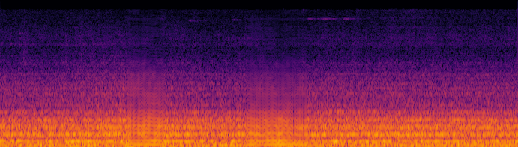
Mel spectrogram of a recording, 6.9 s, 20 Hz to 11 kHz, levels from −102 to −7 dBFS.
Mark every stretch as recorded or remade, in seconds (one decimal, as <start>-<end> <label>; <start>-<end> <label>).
0.0-1.7 recorded; 1.7-2.2 remade; 2.2-3.3 recorded; 3.3-4.1 remade; 4.1-6.9 recorded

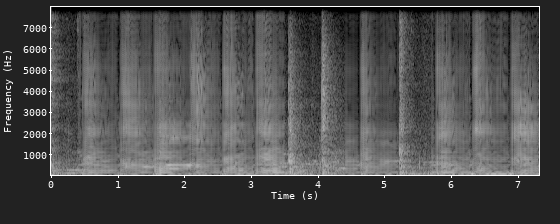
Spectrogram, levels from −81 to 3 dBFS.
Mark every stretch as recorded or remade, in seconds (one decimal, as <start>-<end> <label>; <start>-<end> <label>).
0.0-0.4 recorded; 0.4-3.5 remade; 3.5-4.4 recorded; 4.4-5.2 remade; 5.2-5.7 recorded; 5.7-7.3 remade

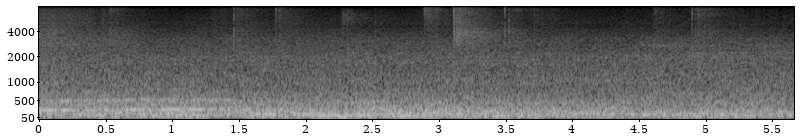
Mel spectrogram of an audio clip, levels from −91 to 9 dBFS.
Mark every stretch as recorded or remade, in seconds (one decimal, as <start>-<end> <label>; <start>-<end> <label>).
0.0-3.0 remade; 3.0-3.5 recorded; 3.5-4.5 remade; 4.5-5.7 recorded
